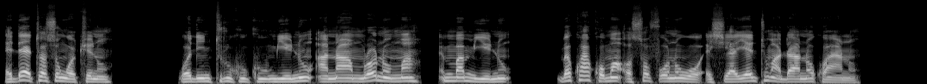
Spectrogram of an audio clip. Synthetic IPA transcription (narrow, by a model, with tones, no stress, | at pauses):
ɛ˨dɛː˦˨tʰɔ˦sʊ̃˦n˨ɔ˨t͡ɕᶣɪ˦nʊ̃˦ | wɔ˨dɪ˨n̩˨tʰu˨ɾu˨kʰu˨kʰu˨mĩ˨e˨nũ˦ʔa˨nãː˦m̩˦mʊ˨ɾɔ˦nʊ̃˨m̩˦mã˦m̩˦mã˦mĩ˨e˨nũ˦ | bɛ˦kʷʰa˦kʰɔ˨mã˦ʔɔ˨sɔ˦fʊ˨˦ɔ˦nʊ̃˦wɔ˨ʔæ˨ɕi˨a˨jɛ˦n̩˦tʰʊ̃˦mã˨daː˦nʊ̃˦kʷʰã˨a˨nʊ̰̃˦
